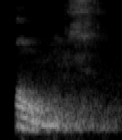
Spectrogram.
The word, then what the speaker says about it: Holmes: May we please have the proper pronunciation of your last name? Holmes.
